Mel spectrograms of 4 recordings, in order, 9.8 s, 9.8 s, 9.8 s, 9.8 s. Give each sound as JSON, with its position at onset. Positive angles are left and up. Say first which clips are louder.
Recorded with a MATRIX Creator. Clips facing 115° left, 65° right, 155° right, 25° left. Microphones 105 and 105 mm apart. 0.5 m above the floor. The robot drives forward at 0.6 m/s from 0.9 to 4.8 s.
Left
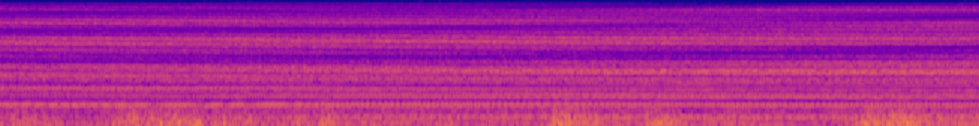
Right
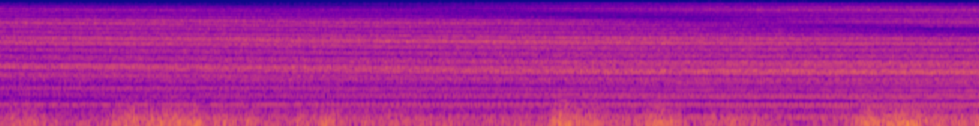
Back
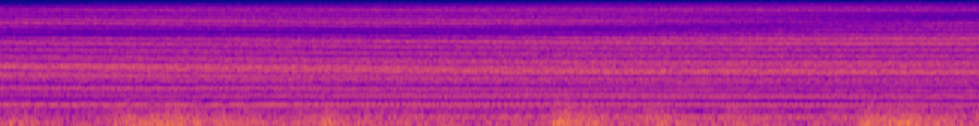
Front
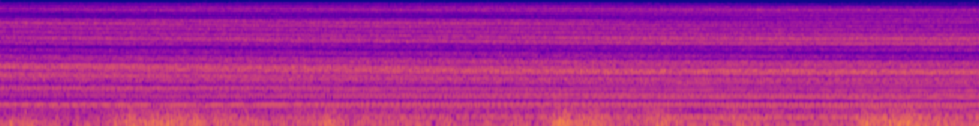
{"t": 0.0, "sound": "a drone", "louder": "left 5 dB, front 1 dB", "azimuth_deg": 100}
